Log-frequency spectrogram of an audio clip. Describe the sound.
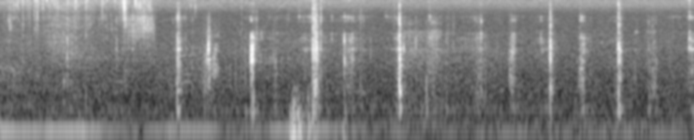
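Cupcakes are being chewed and eaten with faint, moist bites and many small irregular crunching clicks. No one speaks.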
